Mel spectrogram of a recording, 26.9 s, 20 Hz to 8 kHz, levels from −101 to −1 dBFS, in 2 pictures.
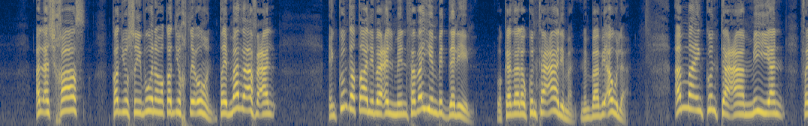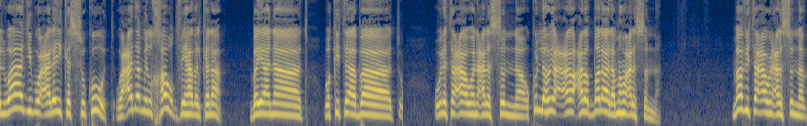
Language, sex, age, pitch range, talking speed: Arabic, male, 40-59, 200-265 Hz, 110 wpm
